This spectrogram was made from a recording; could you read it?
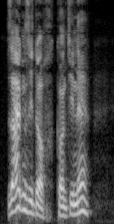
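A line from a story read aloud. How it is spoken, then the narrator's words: Doctor calling out. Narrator (German): rief der Doktor den Küster an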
